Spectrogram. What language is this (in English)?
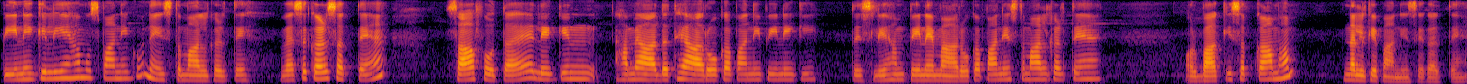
Urdu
